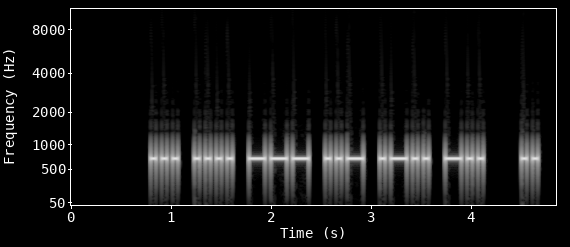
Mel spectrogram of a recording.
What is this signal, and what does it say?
Morse code, heard as a keyed tone, about 22 wpm, 700 Hz. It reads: SHOULD I
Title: Sentences from Top 1000 Words - Review Part 2 - 22wpm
